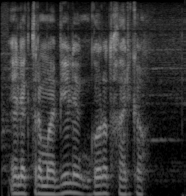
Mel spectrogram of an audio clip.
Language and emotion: Russian, neutral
